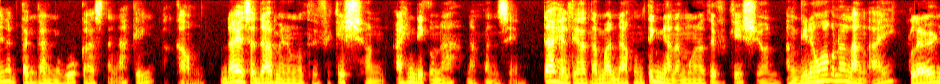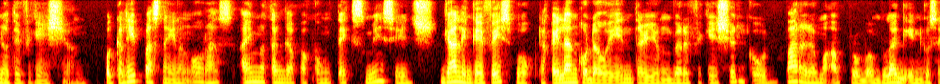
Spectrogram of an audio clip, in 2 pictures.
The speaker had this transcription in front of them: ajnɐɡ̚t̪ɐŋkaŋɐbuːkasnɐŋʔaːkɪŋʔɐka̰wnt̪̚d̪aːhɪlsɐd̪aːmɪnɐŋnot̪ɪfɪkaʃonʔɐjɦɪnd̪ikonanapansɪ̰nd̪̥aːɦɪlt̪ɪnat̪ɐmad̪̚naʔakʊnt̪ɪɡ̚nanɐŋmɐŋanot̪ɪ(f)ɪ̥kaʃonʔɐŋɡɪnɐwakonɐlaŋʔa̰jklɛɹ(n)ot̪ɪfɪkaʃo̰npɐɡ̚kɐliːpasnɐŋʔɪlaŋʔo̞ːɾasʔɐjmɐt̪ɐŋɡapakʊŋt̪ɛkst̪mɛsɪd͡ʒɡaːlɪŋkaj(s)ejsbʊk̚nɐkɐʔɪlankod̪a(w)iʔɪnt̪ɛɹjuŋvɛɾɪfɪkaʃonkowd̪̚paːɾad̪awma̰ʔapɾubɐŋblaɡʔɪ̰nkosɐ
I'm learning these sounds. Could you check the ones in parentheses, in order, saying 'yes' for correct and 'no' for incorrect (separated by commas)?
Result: yes, yes, no, yes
